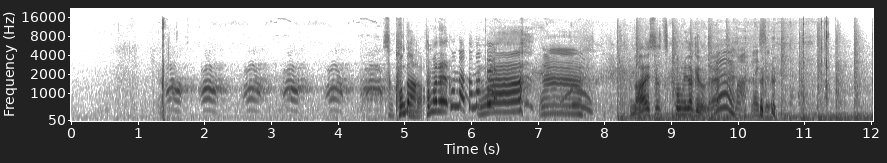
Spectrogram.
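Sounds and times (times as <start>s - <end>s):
golf club striking ball: 1.3s - 1.6s
crow cawing: 1.4s - 5.0s.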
